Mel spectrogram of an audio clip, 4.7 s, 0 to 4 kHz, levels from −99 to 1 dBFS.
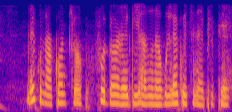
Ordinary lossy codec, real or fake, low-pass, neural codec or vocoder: none; fake; 3.6 kHz; codec, 44.1 kHz, 2.6 kbps, SNAC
